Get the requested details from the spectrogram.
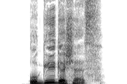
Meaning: strong/mixed nominative/accusative neuter singular of ogygisch
- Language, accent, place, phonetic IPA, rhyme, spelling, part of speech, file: German, Germany, Berlin, [oˈɡyːɡɪʃəs], -yːɡɪʃəs, ogygisches, adjective, De-ogygisches.ogg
